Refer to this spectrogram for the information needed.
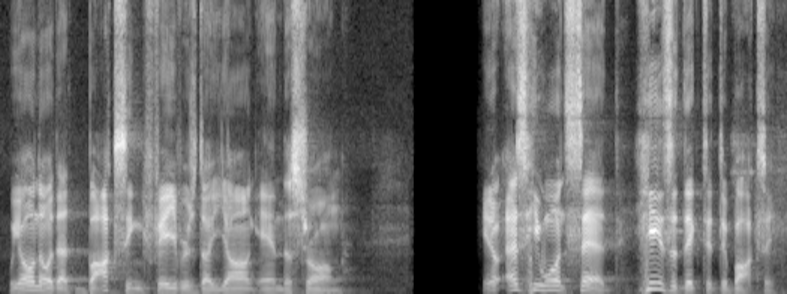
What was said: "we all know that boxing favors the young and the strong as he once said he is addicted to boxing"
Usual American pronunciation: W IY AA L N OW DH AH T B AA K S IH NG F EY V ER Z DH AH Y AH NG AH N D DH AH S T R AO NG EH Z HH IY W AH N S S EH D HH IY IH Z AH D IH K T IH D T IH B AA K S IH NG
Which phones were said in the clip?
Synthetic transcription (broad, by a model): W IY AA L N OW DH AH T B AA K S IH NG F EY V ER Z DH AH Y AH NG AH N DH AH S T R AO NG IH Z HH IY W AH N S S EH D HH IY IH Z AH D IH K T IH D T IH B AA K S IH NG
